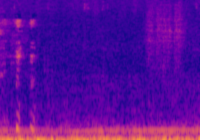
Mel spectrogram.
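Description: A car driving through the countryside gives a low, steady rumble of engine and road noise that drones evenly throughout.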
